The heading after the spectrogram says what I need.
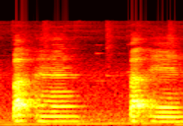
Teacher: A stop plosive completely stops the airflow and or explodes it like your typical P, T, or K. Also the glottal stop, which you can hear when British people say button.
